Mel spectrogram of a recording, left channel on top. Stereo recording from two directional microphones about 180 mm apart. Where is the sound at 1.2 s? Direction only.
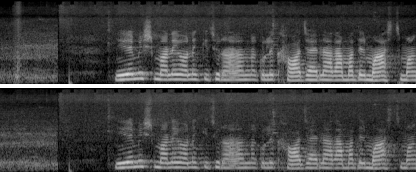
15° left (ahead or behind).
